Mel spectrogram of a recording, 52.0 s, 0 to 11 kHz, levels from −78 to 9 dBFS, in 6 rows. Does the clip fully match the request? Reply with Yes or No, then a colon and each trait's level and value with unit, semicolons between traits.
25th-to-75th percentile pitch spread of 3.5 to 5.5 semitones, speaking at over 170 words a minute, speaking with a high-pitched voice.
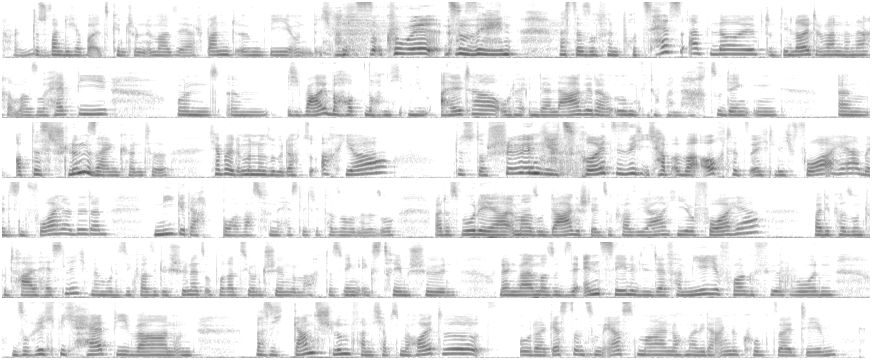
No: average, 3.0 semitones; average, 185 wpm; high, 205 Hz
